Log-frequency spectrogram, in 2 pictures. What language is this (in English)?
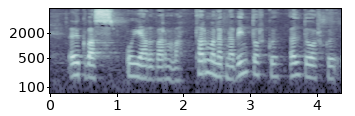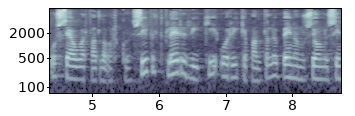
Icelandic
